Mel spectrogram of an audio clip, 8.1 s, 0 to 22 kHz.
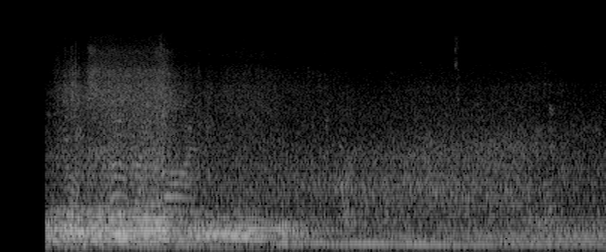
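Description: Dodge Challenger R/T's V8 engine driving past, starting about half a second in. It is loudest for the first two seconds, then eases off to a steady drone.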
